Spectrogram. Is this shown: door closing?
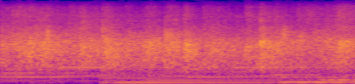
no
